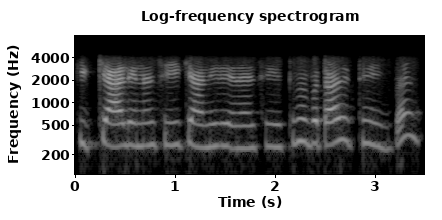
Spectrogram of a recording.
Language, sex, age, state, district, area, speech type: Hindi, female, 18-30, Madhya Pradesh, Balaghat, rural, conversation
